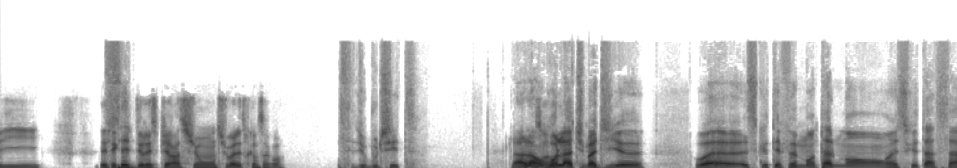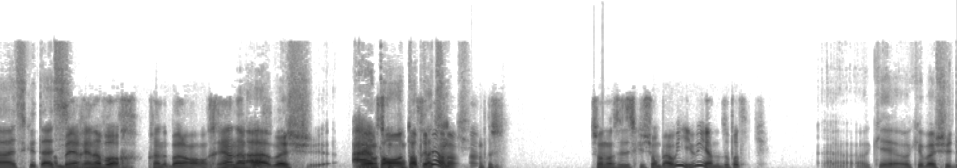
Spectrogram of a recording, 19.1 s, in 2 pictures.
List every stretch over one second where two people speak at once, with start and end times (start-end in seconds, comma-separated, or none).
13.1-14.3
